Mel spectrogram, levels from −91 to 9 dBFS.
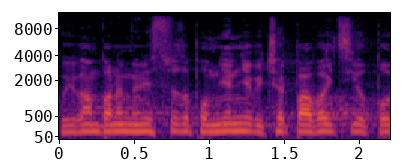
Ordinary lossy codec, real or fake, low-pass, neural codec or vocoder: MP3, 64 kbps; fake; 10.8 kHz; vocoder, 48 kHz, 128 mel bands, Vocos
